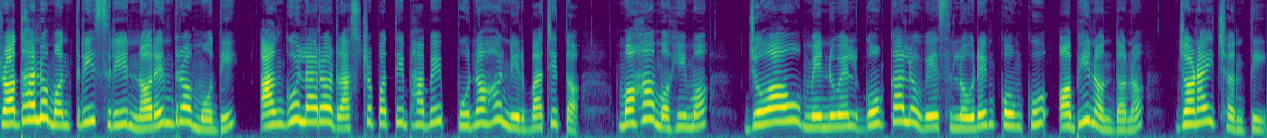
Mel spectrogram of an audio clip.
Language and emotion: Odia, neutral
